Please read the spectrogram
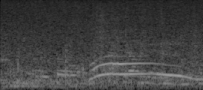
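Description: Cat yowling in a standoff with a rival cat: one long, drawn-out threat call starting about a second in, rising, holding and then sliding down in pitch.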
